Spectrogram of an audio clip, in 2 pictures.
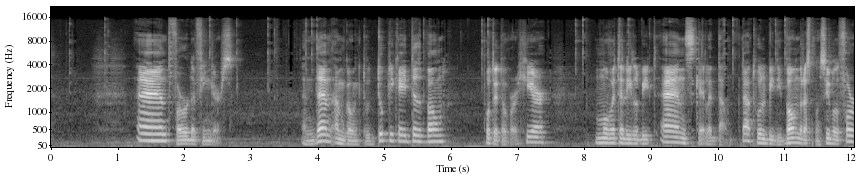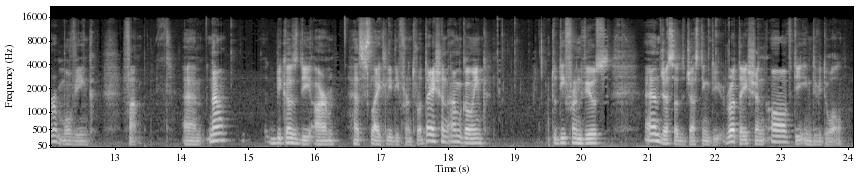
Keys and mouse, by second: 0.3 shift+middle click, 2.3 click, 2.8 shift+middle click, 3.9 click, 5.5 shift+d, 6.5 click, 6.8 r, 8.0 g, 9.0 s, 10.3 g, 14.8-16.7 middle drag, 17.1 middle click, 18.3 shift+middle click, 19.0 middle click, 20.3 r, 21.3 g, 22.3 middle click, 23.2 click, 23.6 g.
